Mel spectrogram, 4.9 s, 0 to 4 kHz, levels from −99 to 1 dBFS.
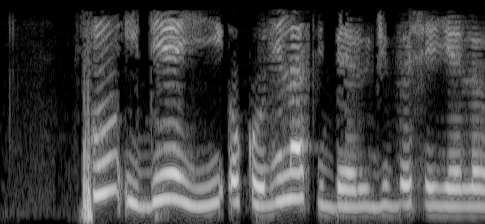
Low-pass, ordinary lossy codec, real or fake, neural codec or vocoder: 3.6 kHz; AAC, 16 kbps; real; none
